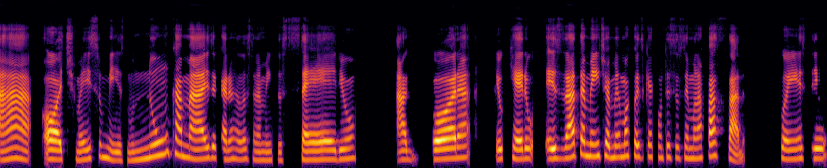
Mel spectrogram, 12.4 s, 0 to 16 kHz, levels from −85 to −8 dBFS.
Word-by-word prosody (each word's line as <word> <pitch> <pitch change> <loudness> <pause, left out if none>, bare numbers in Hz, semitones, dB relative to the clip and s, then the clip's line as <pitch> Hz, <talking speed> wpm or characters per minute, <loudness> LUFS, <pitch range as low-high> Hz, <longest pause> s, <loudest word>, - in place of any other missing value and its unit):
"Ah, 205 +1 +3 0.2
ótimo, 195 -2 +3
é 190 +2 -3
isso 225 +5 -9
mesmo, 180 -6 -5
nunca 280 - -1
mais 220 -3 +3
eu 235 - -1
quero 200 -2 -1
relacionamento 190 -3 -8
sério. 200 +3 0 0.6
Agora 210 +4 +4 0.4
eu 205 +1 -1
quero 215 -1 +2 0.2
exatamente 265 +6 +2
a 255 - +2
mesma 250 +3 -2
coisa 260 -3 -3
que 265 - -8
aconteceu 240 -1 -9
semana 225 0 -5
passada, 265 +1 0 0.5
conhecer 215 +1 -3
215 Hz, 110 wpm, -22 LUFS, 200-245 Hz, 0.6 s, Agora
